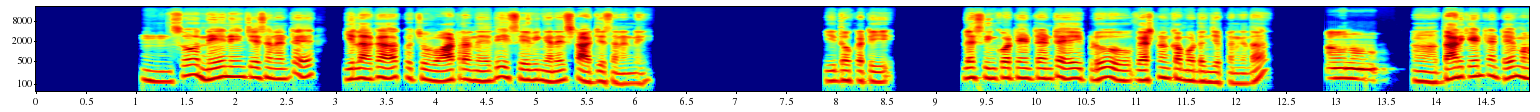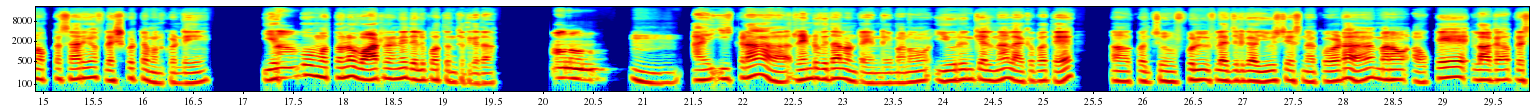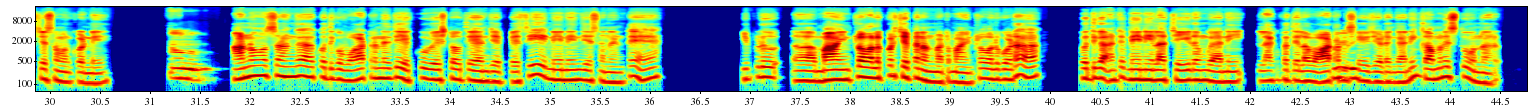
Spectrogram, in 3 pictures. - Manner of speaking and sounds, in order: in English: "సో"; in English: "వాటర్"; in English: "సేవింగ్"; in English: "స్టార్ట్"; in English: "ప్లస్"; in English: "వెస్టర్న్ కమోడ్"; in English: "ఫ్లష్"; in English: "వాటర్"; in English: "ఫుల్ ఫ్లెడ్జెడ్‌గా యూజ్"; in English: "ప్రెస్"; in English: "వేస్ట్"; in English: "వాటర్‌ని, సేవ్"
- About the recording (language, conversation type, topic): Telugu, podcast, ఇంట్లో నీటిని ఆదా చేసి వాడడానికి ఏ చిట్కాలు పాటించాలి?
